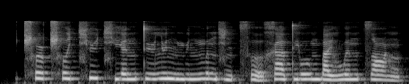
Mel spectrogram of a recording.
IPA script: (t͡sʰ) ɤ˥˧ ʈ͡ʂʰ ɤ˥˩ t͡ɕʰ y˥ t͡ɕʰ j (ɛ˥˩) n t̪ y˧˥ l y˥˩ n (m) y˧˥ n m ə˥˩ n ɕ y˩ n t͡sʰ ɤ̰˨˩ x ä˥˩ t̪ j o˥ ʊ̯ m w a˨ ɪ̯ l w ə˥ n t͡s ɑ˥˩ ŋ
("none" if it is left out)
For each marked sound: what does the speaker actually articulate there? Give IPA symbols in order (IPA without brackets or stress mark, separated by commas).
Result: ʈ͡ʂʰ, ɛ˧˥, m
